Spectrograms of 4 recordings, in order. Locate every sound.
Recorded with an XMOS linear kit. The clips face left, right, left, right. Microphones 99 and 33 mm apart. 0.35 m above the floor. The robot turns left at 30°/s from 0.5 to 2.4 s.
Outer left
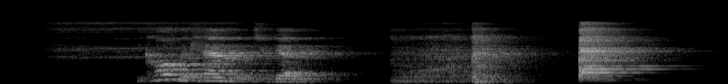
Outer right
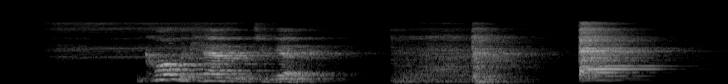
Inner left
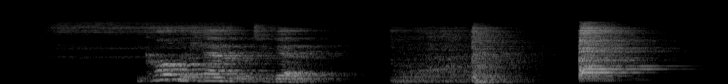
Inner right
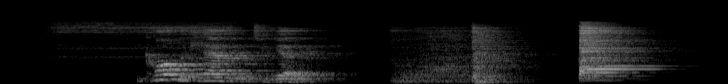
1.4 s a man speaking: 10° right (ahead or behind), 0.9 m; by 3.1 s 5° left (ahead or behind), 0.9 m
3.9 s a drawer: 35° left (ahead or behind), 1.5 m
5.8 s a snare drum: 60° left (ahead or behind), 2.0 m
